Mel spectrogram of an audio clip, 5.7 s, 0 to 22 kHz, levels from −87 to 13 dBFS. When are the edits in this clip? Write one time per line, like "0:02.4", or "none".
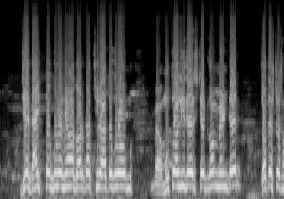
none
